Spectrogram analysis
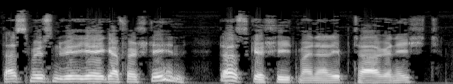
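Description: A man's voice: medium pitch, expressive, measured pace, gravelly, voice pushed up. A man voicing a sly, scheming hunting dog in a storybook tale, speaking in a raised, boastful way.

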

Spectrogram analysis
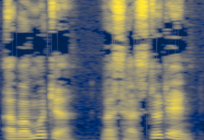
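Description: A man's voice: mid-range voice, lively intonation, measured pace, pitched above the performer's own voice, natural voice. A man reading a fairy tale aloud, voicing a frightened young dwarf who pleads anxiously with his mother. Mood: pleading.

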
